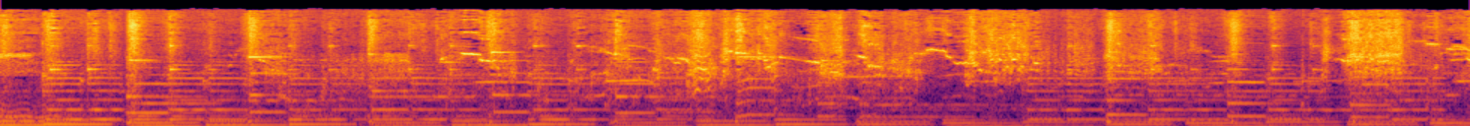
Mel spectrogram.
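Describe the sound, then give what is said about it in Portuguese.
A gull flying low at a beach lets out squawking cries that ring out repeatedly over a loud, steady musical accompaniment of sustained chords, the shrill calls weaving through the instruments for several seconds. “Porém só vejo a malvada gaivota voando baixinho, cantando assim.”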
